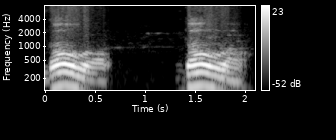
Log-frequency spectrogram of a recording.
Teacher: Você vai pronunciar esse l final como se fosse um u, né? que é muito comum no português brasileiro. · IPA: goʊl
